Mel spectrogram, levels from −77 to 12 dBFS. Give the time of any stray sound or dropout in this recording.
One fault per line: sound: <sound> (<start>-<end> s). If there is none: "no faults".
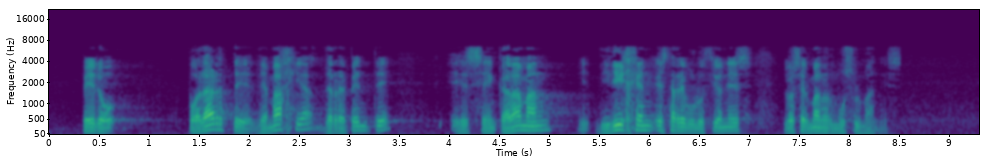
no faults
